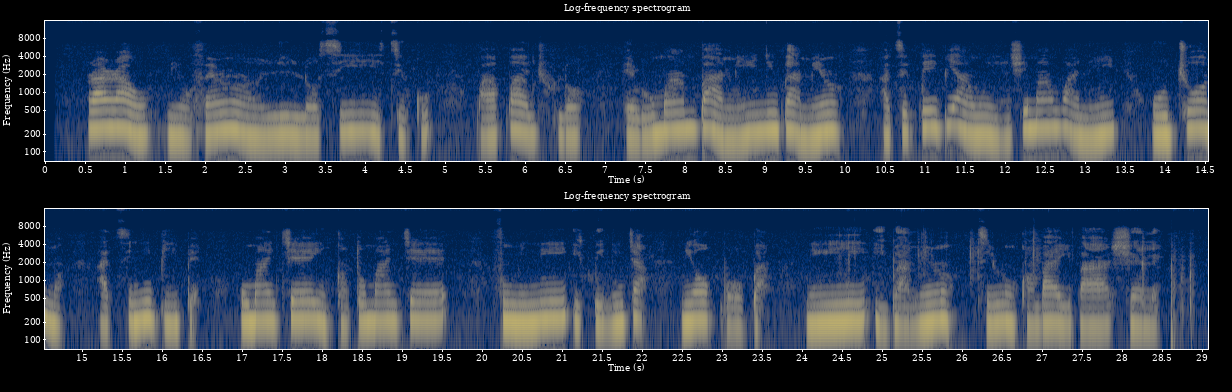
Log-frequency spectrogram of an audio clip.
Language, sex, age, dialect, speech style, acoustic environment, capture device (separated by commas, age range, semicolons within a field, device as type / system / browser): Yoruba, female, 25-34, Nigeria - Ibadan, happy, silence, desktop / Linux / Chrome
